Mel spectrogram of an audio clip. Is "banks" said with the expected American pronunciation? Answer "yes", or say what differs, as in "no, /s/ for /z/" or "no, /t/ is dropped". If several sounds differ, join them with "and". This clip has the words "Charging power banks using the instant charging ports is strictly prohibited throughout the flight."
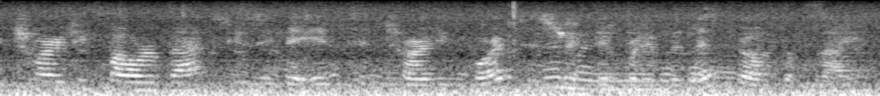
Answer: no, /ŋ/ is dropped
